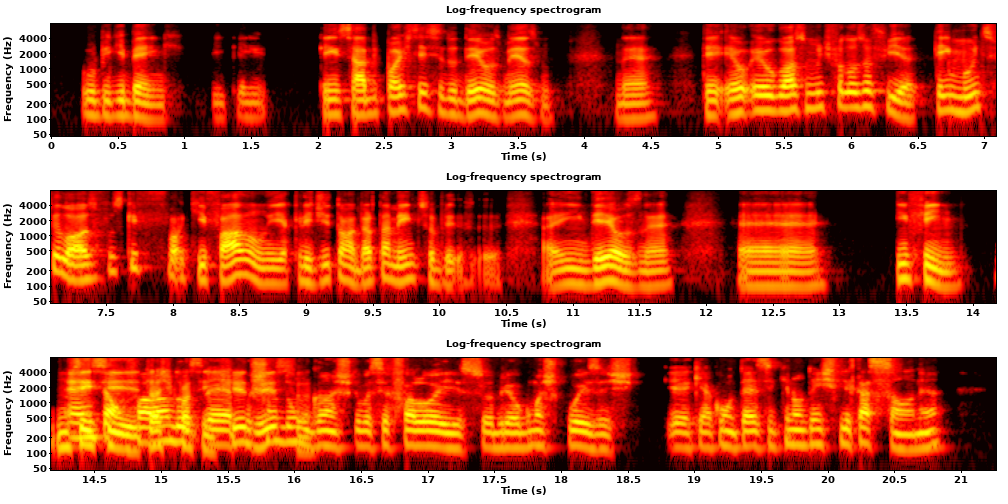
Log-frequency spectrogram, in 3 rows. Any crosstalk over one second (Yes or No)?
Yes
